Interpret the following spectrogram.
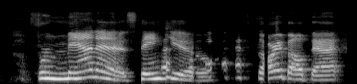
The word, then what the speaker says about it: Formanes: for being here hey oh quick correction my last name is for manage for manas thank you sorry about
